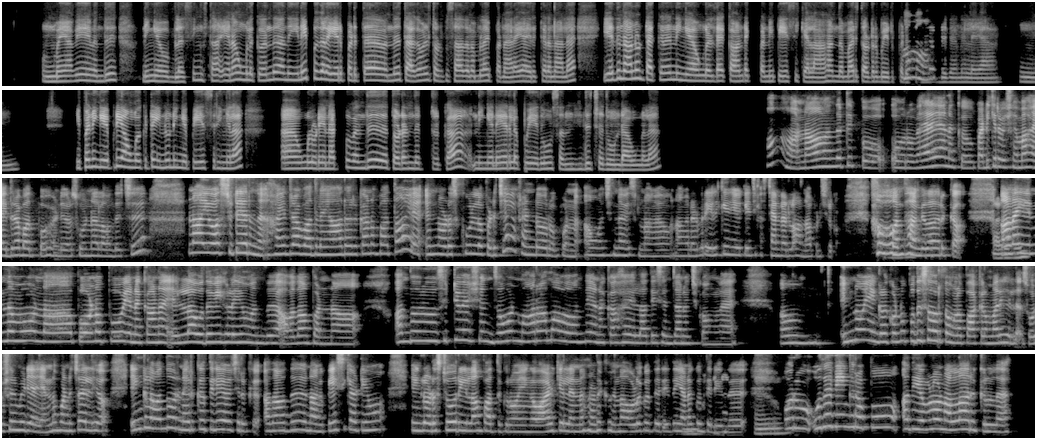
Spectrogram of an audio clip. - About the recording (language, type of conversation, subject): Tamil, podcast, குழந்தைநிலையில் உருவான நட்புகள் உங்கள் தனிப்பட்ட வளர்ச்சிக்கு எவ்வளவு உதவின?
- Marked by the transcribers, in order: other noise; in English: "பிளெஸ்ஸிங்ஸ்"; other background noise; in English: "கான்டெக்ட்"; unintelligible speech; laughing while speaking: "அவ வந்து அங்க தான் இருக்கா"; in English: "சிட்யூவேஷன் ஜோன்"; in English: "சோசியல் மீடியா"; unintelligible speech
